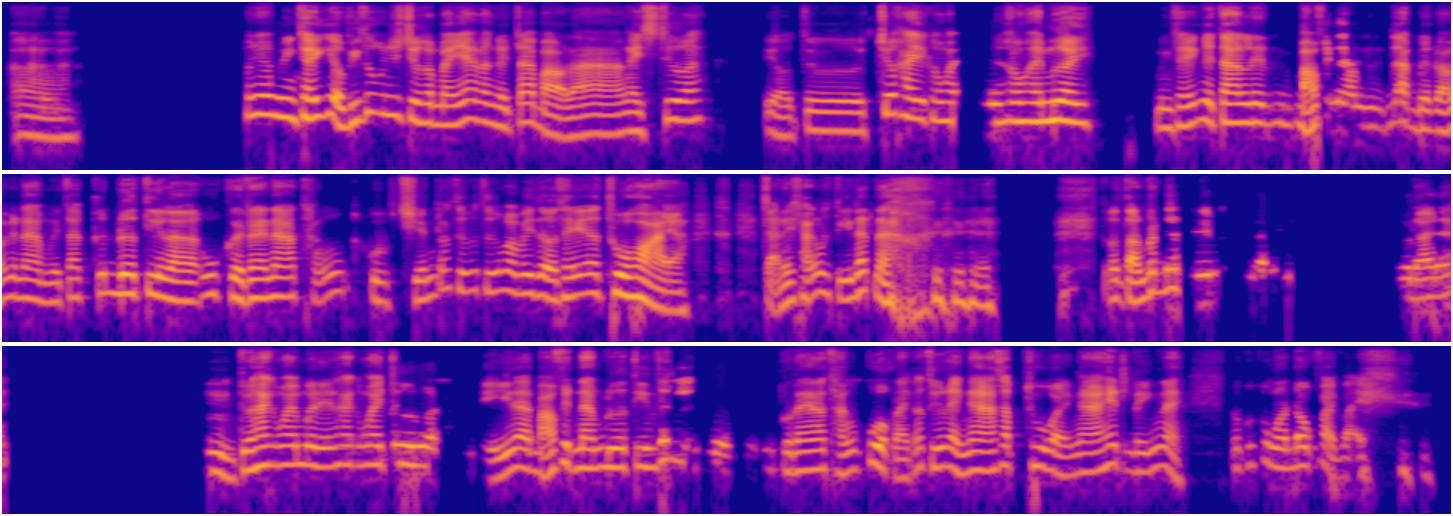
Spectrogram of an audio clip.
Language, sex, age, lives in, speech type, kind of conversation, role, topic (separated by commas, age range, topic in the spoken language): Vietnamese, male, 25-29, Vietnam, conversation, unstructured, none, Tại sao bạn nghĩ nhiều người không tin vào tin tức trên mạng?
